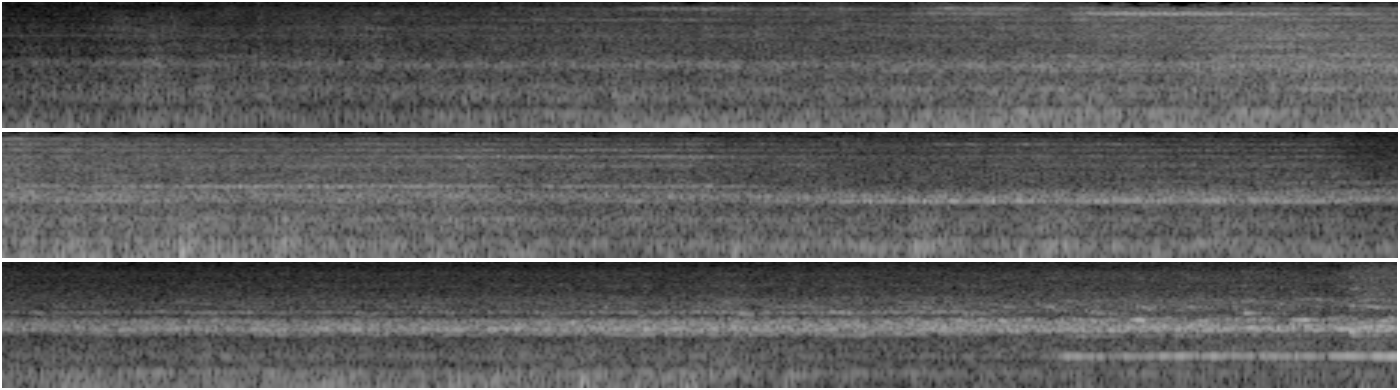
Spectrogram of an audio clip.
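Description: Merseyrail electric multiple unit pulling into the platform, its wheels squealing with high-pitched whines over a steady rumble, getting louder as it comes in.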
